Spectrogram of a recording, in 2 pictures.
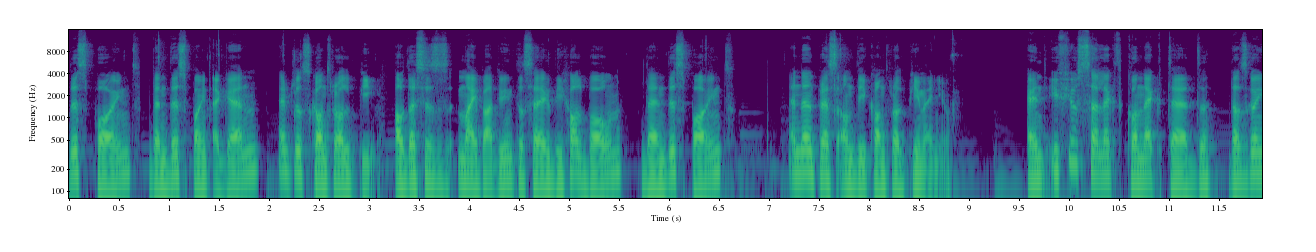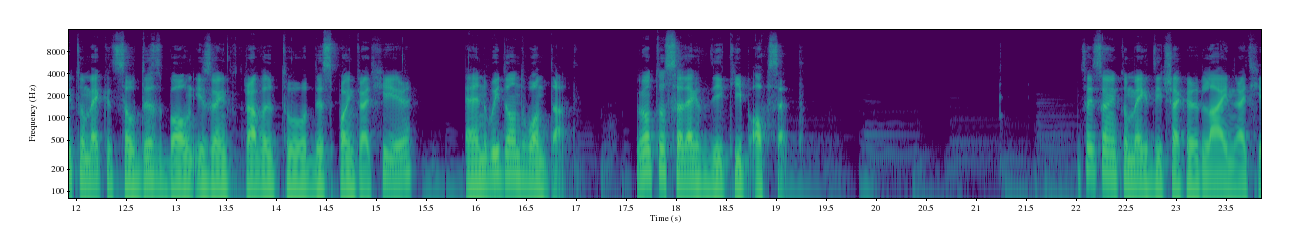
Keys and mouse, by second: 2.0 ctrl+p, 2.2 ctrl+p, 4.8 click, 6.0 shift+click, 7.1 ctrl+p, 7.7 p, 9.4 ctrl+p, 17.5 ctrl+p, 21.9 click.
